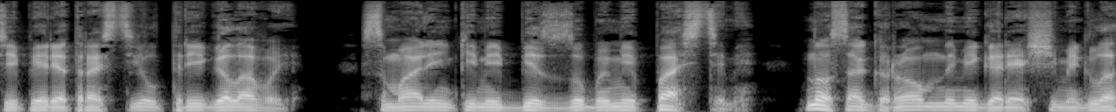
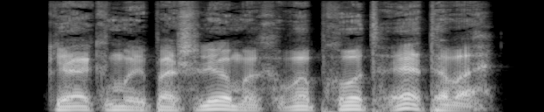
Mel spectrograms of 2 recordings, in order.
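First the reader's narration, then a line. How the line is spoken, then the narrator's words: Grumble. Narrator (Russian): проворчал Конан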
